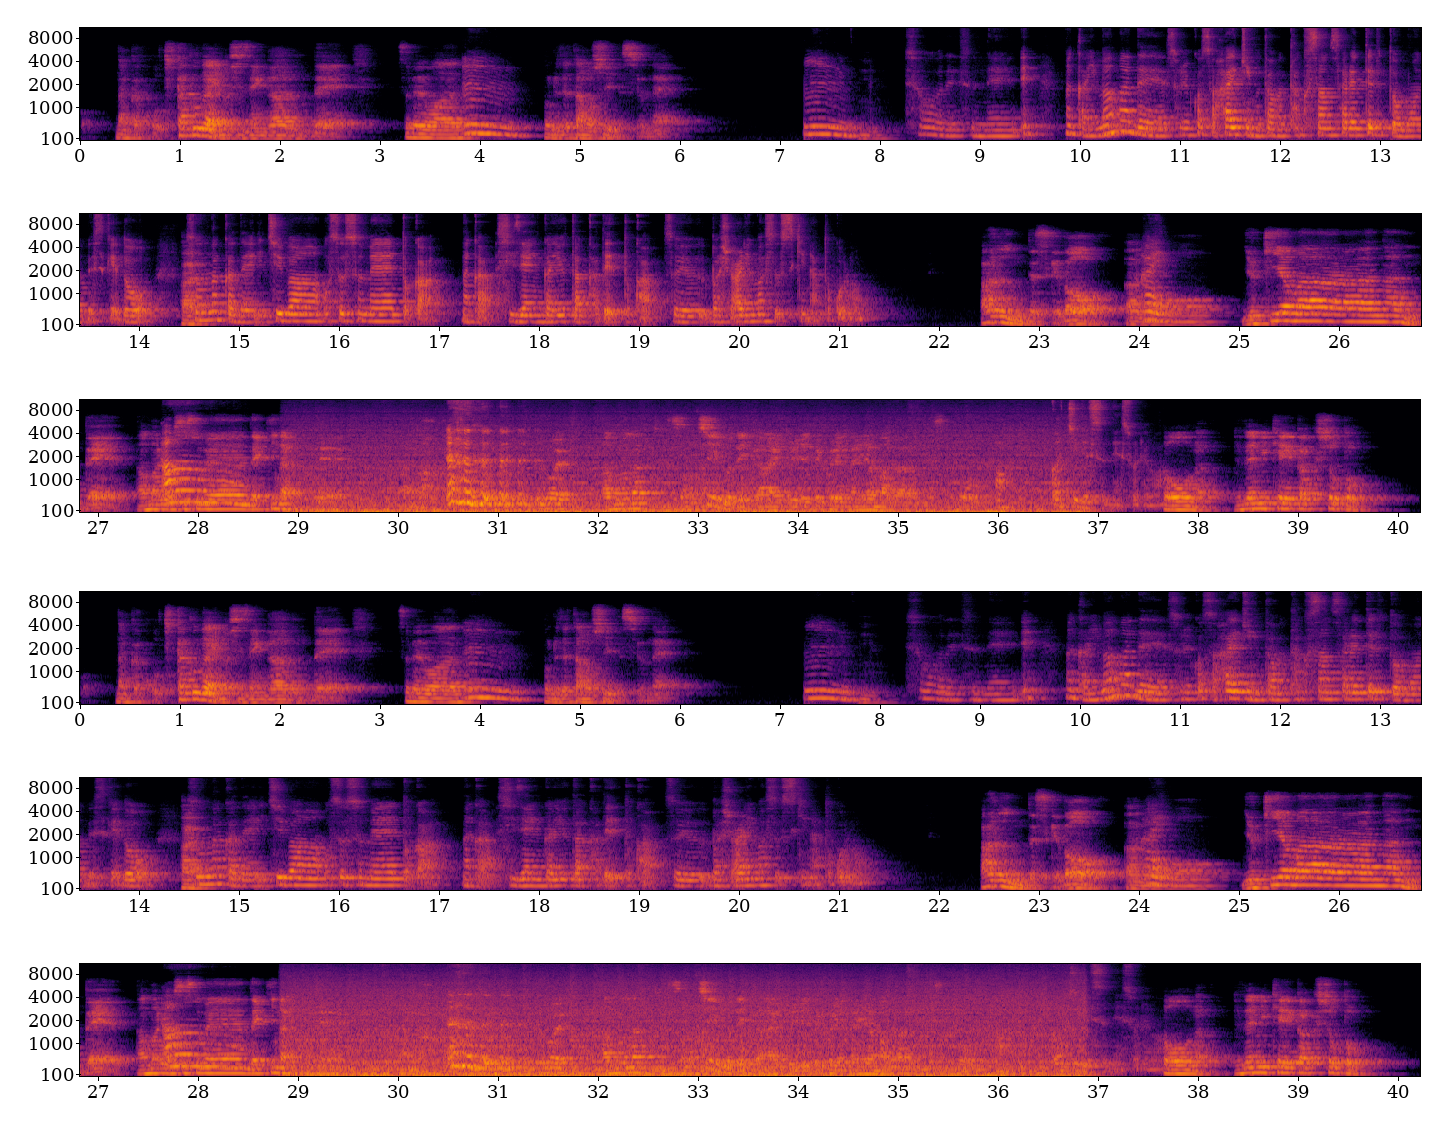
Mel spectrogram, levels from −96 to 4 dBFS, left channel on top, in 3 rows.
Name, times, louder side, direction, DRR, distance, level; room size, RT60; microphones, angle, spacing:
voice 1, 0.4-2.6 3.3-3.8 4.6-5.9 7.8-7.9 14.4-14.6 22.4-24.6 25.0-29.5 30.0-30.5 31.4-31.7 32.0-35.9 37.7-39.7, equal, 10° right, -2 dB, 0.5 m, -28 dB
voice 2, 3.8-4.4 7.2-7.8 8.3-9.5 9.9-14.1 14.6-17.0 17.2-21.2 24.0-24.3 27.6-28.6 30.5-31.5 36.0-36.1 36.5-37.7, left 2 dB, 80° left, 4 dB, 0.5 m, -29 dB
sound 1, 28.8-36.9, right 2 dB, 70° right, 0.4 m, -26 dB
2.5 x 2.4 x 3.8 m, 0.78 s
head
